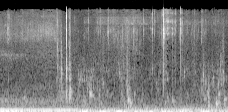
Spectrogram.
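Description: Choppy water lapping and splashing lightly over a steady low rumble, with a few faint clicks.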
